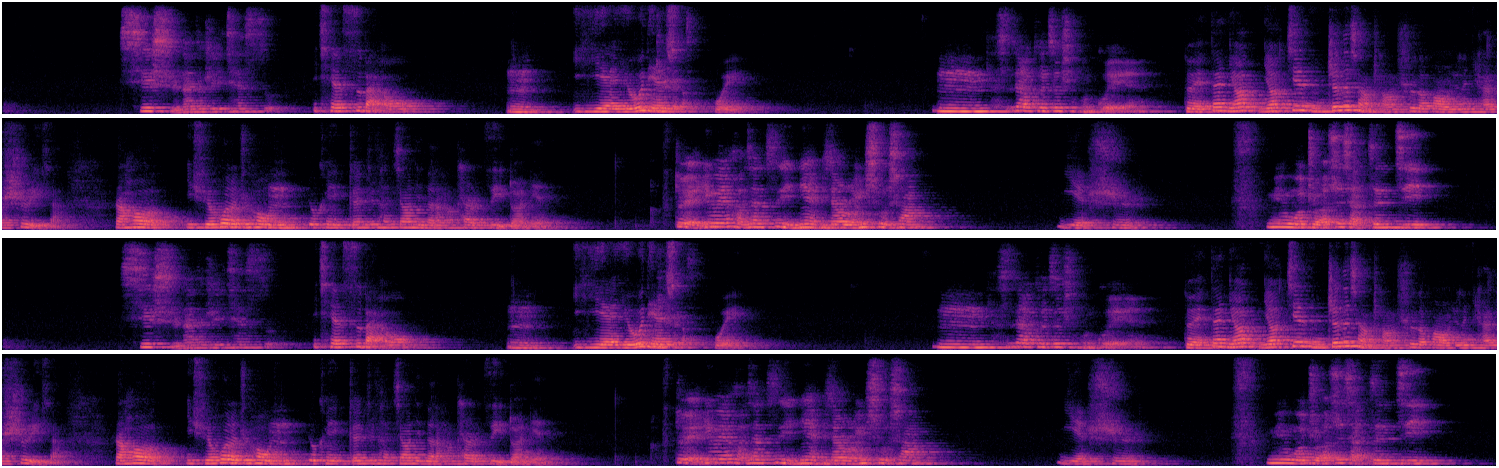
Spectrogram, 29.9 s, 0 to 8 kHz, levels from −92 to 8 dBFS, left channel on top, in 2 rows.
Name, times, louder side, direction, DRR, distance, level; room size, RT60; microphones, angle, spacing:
voice 1, 1.2-2.7 5.0-5.4 6.6-6.8 9.3-11.5 17.6-17.9 21.7-24.2 27.6-29.2, left 3 dB, 55° left, -4 dB, 0.5 m, -29 dB
voice 2, 3.1-4.1 5.7-6.7 7.1-7.4 11.8-15.6 16.1-20.4 25.5-26.3 27.3-27.5, equal, 5° right, 2 dB, 0.3 m, -28 dB
4.7 x 2.3 x 2.3 m, 0.88 s
head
